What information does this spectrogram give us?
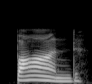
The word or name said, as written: bond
